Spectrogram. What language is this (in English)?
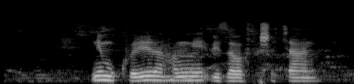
Kinyarwanda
